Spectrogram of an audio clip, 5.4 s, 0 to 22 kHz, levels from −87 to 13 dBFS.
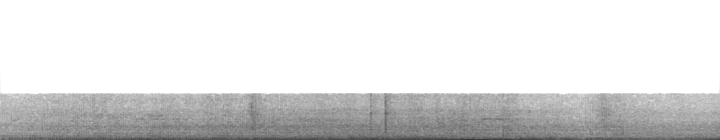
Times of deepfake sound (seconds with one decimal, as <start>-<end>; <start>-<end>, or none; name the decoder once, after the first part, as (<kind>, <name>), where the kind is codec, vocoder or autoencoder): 0.0-2.2 (vocoder, WaveNeXt); 3.1-4.7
